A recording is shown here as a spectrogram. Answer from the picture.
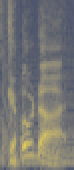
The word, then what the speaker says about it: Godot: It's Godot.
